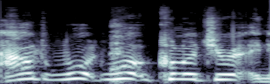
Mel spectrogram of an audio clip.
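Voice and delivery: high, puzzled voice of a stranger; baffled questioner. Retold or imitated. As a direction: ask it high and confused. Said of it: "somebody will be like".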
